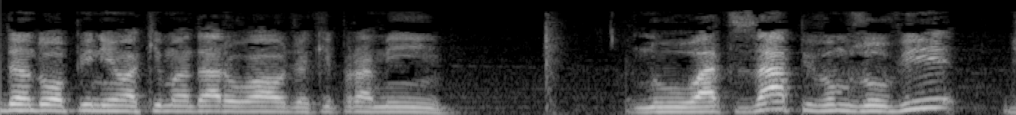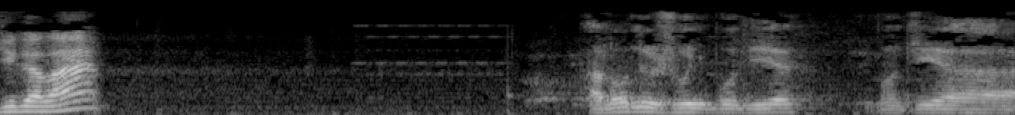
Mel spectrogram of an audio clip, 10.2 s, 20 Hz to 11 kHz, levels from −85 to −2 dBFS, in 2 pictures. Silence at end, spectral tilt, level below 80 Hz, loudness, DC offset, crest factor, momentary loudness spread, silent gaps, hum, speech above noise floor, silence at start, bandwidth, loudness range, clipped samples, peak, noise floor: 0 s; -6 dB/octave; -62 dBFS; -26 LUFS; under 0.1%; 22 dB; 17 LU; none; none; 33 dB; 0 s; 8 kHz; 8 LU; under 0.1%; -6 dBFS; -58 dBFS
